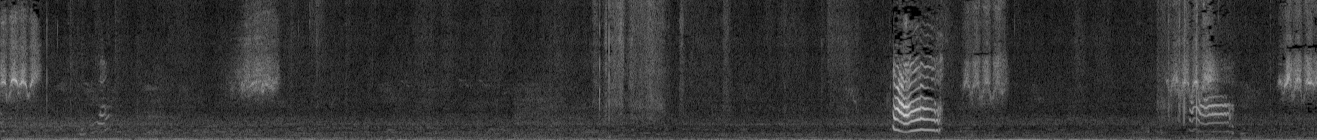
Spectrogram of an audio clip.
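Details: Friendly stray cat, happy to see a familiar person and dashing over, gives two clear wavering meows near the end, the first louder and falling, the second shorter, over a steady low outdoor rumble with faint high chirps.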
